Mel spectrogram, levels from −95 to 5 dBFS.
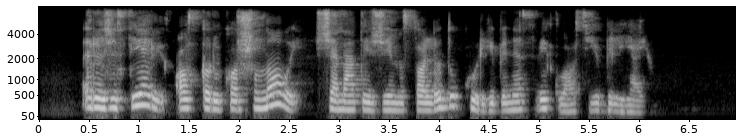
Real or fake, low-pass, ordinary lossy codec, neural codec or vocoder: fake; 7.2 kHz; Opus, 64 kbps; codec, 44.1 kHz, 7.8 kbps, Pupu-Codec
